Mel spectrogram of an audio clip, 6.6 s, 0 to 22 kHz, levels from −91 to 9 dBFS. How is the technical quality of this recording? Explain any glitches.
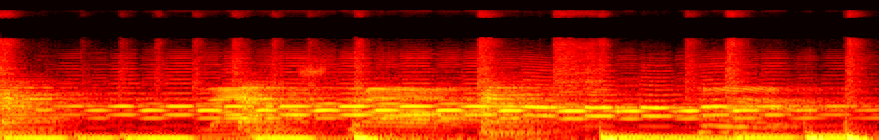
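Poor: the whole recording runs slow and sunk an octave low, a stereo read as mono fault present from start to finish. Everything plays at half speed, 12 semitones below where it belongs, and a fainter mirrored copy of the sound sits in the upper half of the spectrum. The left and right samples, stored alternately, have been taken one after another as a single channel, so each moment of audio occupies twice as many samples as it should.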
